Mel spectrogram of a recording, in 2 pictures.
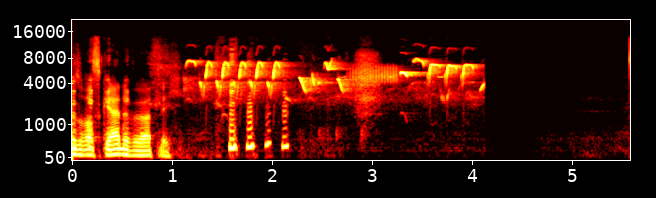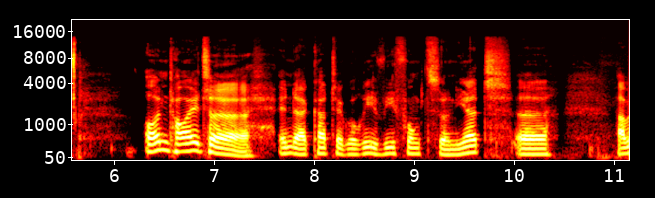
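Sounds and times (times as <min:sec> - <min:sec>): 
speech: 0:00.0 - 0:02.4, 0:06.3 - 0:11.1
bird chirping in bright tweets: 0:01.0 - 0:04.2
laughter: 0:01.6 - 0:02.2.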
